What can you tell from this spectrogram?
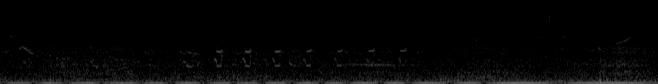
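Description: Wild turkeys calling: a run of short, quick, high notes about two seconds in, over a low rumble.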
